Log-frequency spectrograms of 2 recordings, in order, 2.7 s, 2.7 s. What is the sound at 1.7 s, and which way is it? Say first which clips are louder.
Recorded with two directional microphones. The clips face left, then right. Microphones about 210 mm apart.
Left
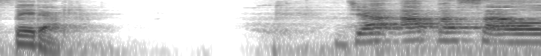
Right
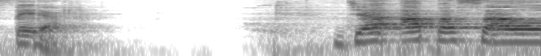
Speech: right 3 dB; 55° right (ahead or behind).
